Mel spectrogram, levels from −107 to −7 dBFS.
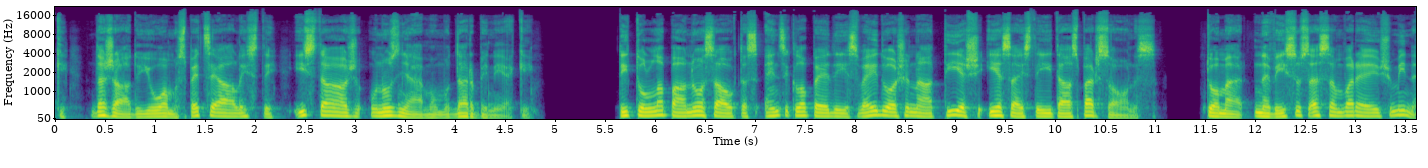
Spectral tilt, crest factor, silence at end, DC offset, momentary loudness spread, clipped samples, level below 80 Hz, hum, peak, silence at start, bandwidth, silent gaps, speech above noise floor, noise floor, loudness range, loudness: -5 dB/octave; 14 dB; 0 s; under 0.1%; 7 LU; under 0.1%; -44 dBFS; none; -2 dBFS; 0.05 s; 19 kHz; 4.91-5.61 s, 11.12-11.45 s; over 74 dB; under -90 dBFS; 3 LU; -16 LUFS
